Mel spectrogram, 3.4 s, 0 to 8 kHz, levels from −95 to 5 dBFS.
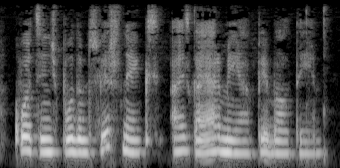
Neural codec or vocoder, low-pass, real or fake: none; 7.2 kHz; real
